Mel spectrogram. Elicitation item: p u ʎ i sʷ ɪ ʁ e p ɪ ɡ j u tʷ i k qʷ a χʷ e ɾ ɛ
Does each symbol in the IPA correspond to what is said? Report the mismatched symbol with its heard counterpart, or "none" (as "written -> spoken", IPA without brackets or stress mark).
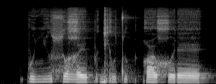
none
